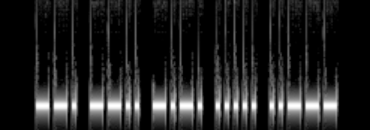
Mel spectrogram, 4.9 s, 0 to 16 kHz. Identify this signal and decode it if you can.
Morse code, heard as a keyed tone, about 20 wpm, 700 Hz. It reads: GZC52
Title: Code Groups - 5 Letter:Numbers - 20wpm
